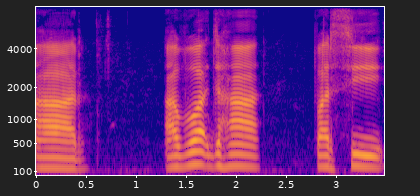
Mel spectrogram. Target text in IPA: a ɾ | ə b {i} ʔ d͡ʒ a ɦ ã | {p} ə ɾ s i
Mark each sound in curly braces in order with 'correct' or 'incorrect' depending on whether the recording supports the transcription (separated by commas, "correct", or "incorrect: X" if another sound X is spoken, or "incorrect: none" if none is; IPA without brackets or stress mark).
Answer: incorrect: a, correct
